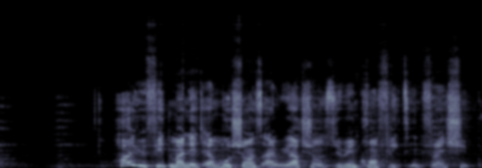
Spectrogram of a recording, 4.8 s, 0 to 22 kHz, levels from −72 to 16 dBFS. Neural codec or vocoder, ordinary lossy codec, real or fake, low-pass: vocoder, 44.1 kHz, 128 mel bands every 256 samples, BigVGAN v2; none; fake; 19.8 kHz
